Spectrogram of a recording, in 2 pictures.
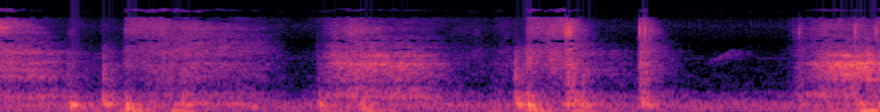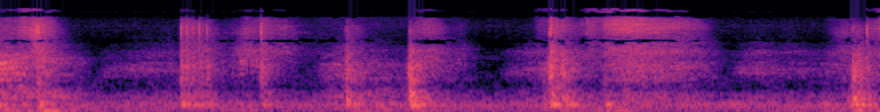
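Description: A man's forceful hissing exhalations, about three in all, with scattered thumps and scuffs of booted feet on a hard floor as he steps through martial-arts moves.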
